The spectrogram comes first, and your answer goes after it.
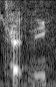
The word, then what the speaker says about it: tetany: Cattle can get a situation called, it's pronounced tetany, where their bodies don't absorb the magnesium.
